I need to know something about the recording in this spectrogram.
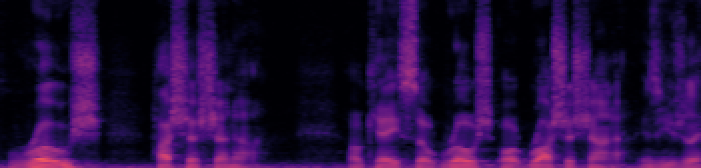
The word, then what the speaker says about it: Rosh Hashanah: will know is rosh hashanah okay so or rosh hashanah is usually how it's said now this is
